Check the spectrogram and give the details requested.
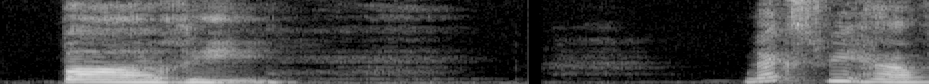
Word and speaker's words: Paris: For example, porte, pomme, Paris. In English, we have a bit of aspiration. We'd say Paris. But in French, we'd say Paris.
